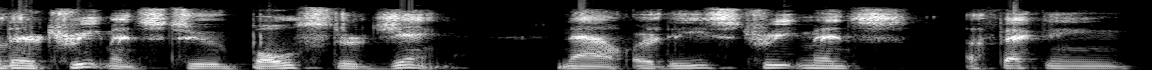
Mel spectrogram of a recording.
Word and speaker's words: Jing: So they had concepts like Jing, and that's spelled J-I-N-G.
